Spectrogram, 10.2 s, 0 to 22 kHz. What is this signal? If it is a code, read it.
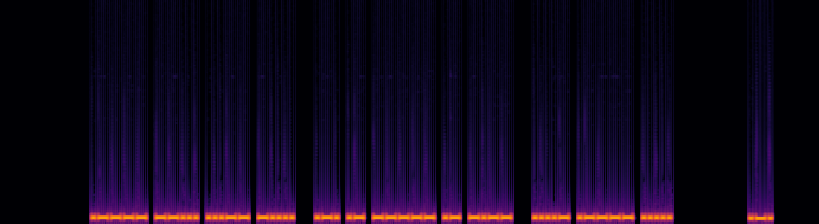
Morse code, heard as a keyed tone, about 30 wpm, 700 Hz. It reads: 1736 RA0AY 415 R
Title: Worked All Europe DX Contest - QTC Exchange - 30wpm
